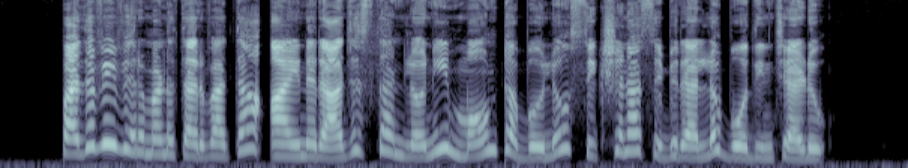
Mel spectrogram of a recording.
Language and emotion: Telugu, neutral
